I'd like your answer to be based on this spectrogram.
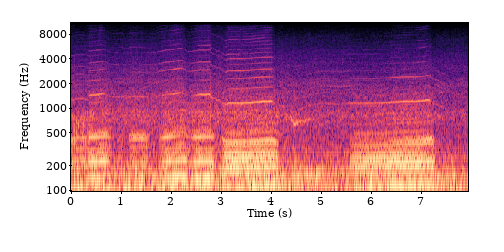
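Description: Car engine in the BeamNG driving game, a supposedly road-legal car revving and shifting in repeated rising bursts, loud and close with sustained high-pitched whine between gear changes.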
